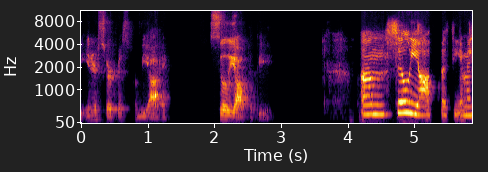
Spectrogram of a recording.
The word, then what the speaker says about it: ciliopathy: Are there any alternate pronunciations? There's just the one, ciliopathy.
